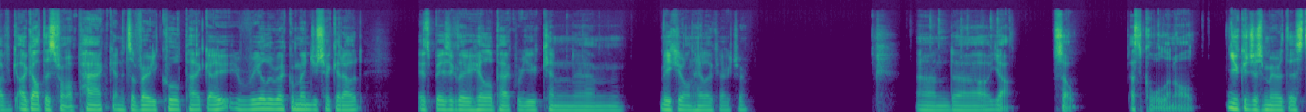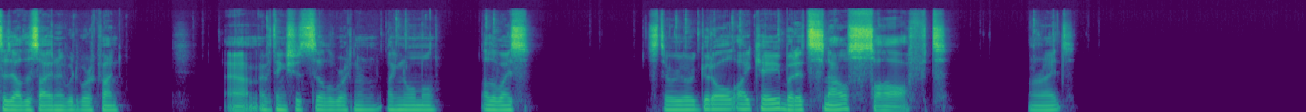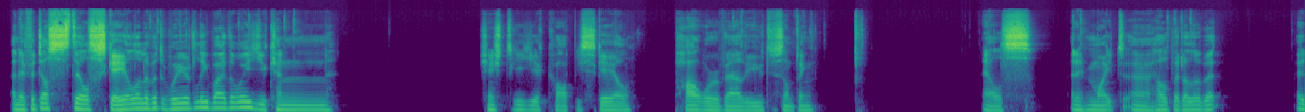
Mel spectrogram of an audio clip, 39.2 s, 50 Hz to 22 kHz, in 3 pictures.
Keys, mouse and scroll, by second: 5.4 middle click, 6.1 middle click, 8.2-8.8 scroll up 1, 8.8 click, 9.0 click, 9.4 ctrl+Tab, 9.6 click, 10.0 shift+middle click, 10.3 middle click, 10.7 scroll up 1, 10.9 middle click, 11.3 g, 12.0 middle click, 12.2 alt+g, 13.5 middle click, 13.8 scroll down 1, 14.1 middle click, 14.7 click, 15.0 g, 15.7 middle click, 16.0 g, 16.9 alt+g, 17.0 middle click, 17.6 click, 18.0-20.6 typing, 20.3 middle click, 22.7 r, 23.4 r, 23.9 g, 26.1 alt+g, 26.2 alt+r, 26.3 scroll up 1, 26.6 middle click, 27.3 click, 27.7 g, 28.7 click, 29.7 click, 33.2 shift+click, 34.2 5, 35.5 click, 35.9 click, 36.6 click, 37.5 click, 37.7 click, 38.7 click.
